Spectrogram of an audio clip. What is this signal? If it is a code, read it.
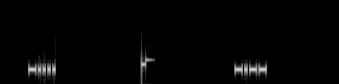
Morse code, heard as a keyed tone, about 48 wpm, 700 Hz. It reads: 6 Y
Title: Single Character (Letter:Number:Punctuation:Prosign) 50wpm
